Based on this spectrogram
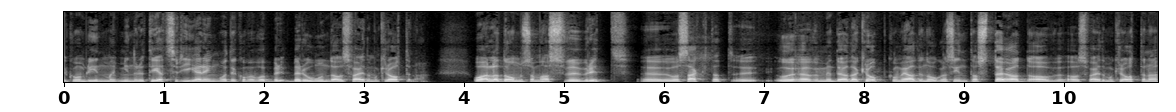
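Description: A man talks at a fairly quick pace in a medium pitch, an unremarkable speaking voice. The recording is very clean, with a silent background. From Sweden, Uppsala area. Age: 40s. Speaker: former member of parliament. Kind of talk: casual chat.

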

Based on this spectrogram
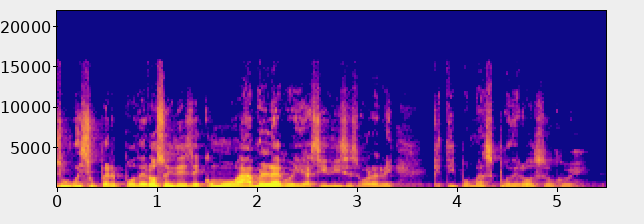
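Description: A man in a Mexican accent, somewhat breathy and animated, with lively intonation at a moderate pace, on a very clean recording with a silent background. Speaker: podcast host and storyteller. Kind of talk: storytelling in casual chat.

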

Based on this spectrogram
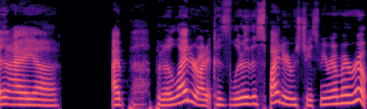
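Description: With an ordinary speaking voice, a woman talks at a fairly quick pace and medium pitch, with ordinary pitch variation, in a very clean recording with a silent background. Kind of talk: casual chat.

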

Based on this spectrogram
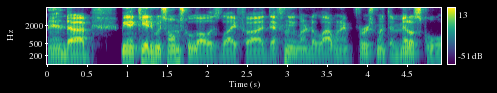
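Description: A man talks at a very fast pace with a Western New York accent. His pitch is medium, and the background is quiet. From Buffalo, New York. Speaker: podcast host. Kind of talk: casual chat. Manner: hesitant, filler-heavy.

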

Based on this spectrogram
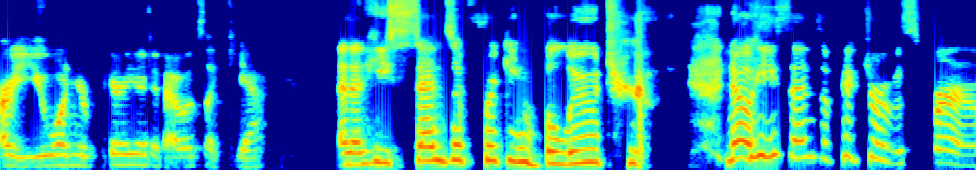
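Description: Moving at a moderate pace, a woman speaks at a fairly high pitch with very wide pitch swings, in a dry, close sound with no echo. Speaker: podcast co-host. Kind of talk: casual chat.

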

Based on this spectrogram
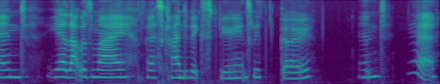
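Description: At a very slow pace, a woman with an Australian accent speaks at a high pitch. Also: ordinary pitch variation. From Australia, Sydney. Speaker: university student. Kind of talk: casual chat.

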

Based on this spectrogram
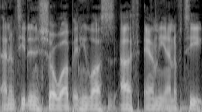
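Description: The tone is animated. The pace is very fast. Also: man. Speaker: crypto news podcast host. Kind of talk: solo news podcast.

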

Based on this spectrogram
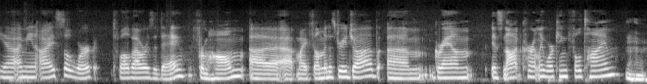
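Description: A woman with a Canadian accent talks slowly, her pitch fairly low with ordinary variation, in an ordinary speaking voice. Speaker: podcast co-host. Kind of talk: casual interview chat.

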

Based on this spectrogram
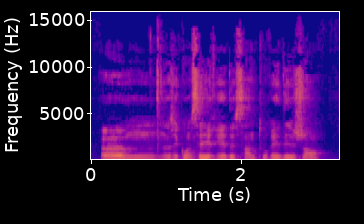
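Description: A man with a Spanish accent, fairly low in pitch, dark and mellow in tone, at a very slow pace. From Venezuela (Guatire, near Caracas). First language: Spanish (speaking French). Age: 20s. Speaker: drag queen. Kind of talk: casual interview.

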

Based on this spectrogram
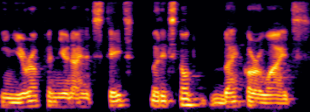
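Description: A man speaks at a fairly quick pace with a Belgian accent. His intonation stays fairly even. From Belgium. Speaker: product security director. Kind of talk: panel interview.

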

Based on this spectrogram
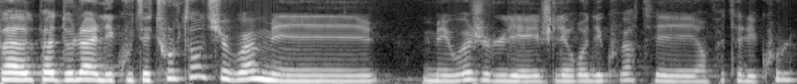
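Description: A woman talks in a plain, everyday voice at a moderate pace. Her pitch is fairly high, with ordinary pitch variation. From Brittany, France (Saint-Brieuc, Côtes d'Armor). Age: 20s. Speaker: podcast guest, music fan. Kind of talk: casual chat.

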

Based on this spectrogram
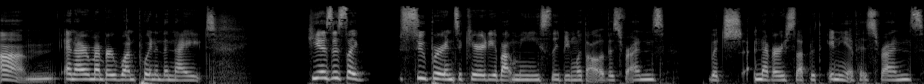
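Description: A woman's fairly high, normal speaking voice with an American accent, fairly even intonation and a moderate pace, on a very clean recording with a silent background. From Montana, US (Bozeman). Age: 20s. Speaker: abuse survivor, barista. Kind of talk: personal testimony in interview.

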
